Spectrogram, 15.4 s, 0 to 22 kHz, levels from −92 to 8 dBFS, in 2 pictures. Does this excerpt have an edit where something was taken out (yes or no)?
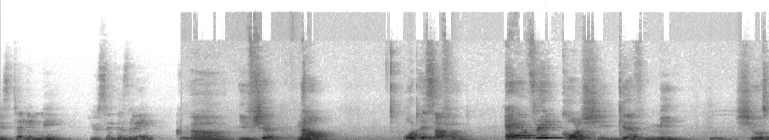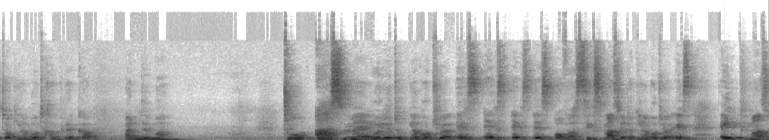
yes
